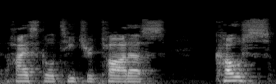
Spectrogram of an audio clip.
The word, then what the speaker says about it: cos: school teacher taught us kos rhymes with nose and so he always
